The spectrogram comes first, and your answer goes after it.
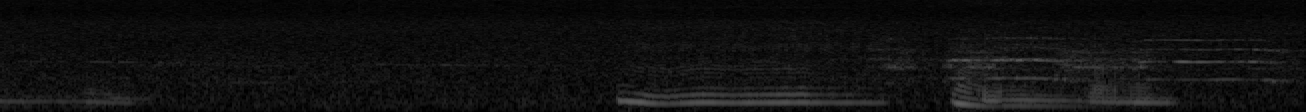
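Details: Domestic cat Bonderez asleep and snoring: a soft early snore, then two stronger ones, each a falling glide that settles into a flat, resonant drone.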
